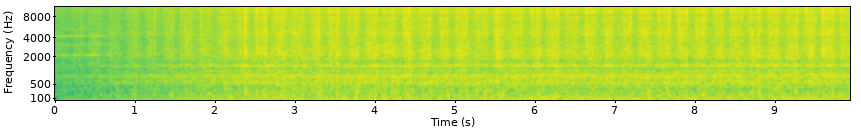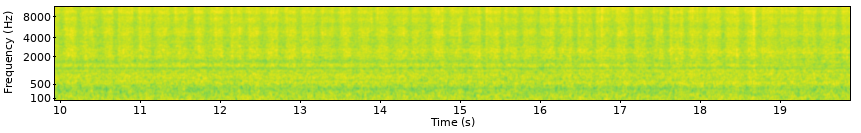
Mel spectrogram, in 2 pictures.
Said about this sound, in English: In contrast, the sound of a ship passing through the Georgia Strait.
